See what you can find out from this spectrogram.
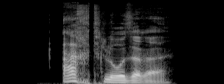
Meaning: inflection of achtlos: 1. strong/mixed nominative/accusative feminine singular comparative degree 2. strong nominative/accusative plural comparative degree
- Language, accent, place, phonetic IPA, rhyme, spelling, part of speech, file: German, Germany, Berlin, [ˈaxtloːzəʁə], -axtloːzəʁə, achtlosere, adjective, De-achtlosere.ogg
